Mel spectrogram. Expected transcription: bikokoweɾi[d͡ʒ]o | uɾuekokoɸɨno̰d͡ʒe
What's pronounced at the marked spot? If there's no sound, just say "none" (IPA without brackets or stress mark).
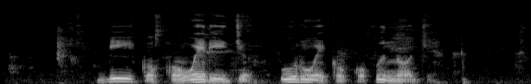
d͡ʒ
